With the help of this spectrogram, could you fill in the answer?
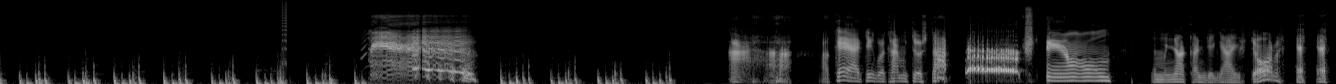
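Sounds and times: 
galloping horse hooves clip-clop: 0:00.0 - 0:03.8, 0:05.0 - 0:06.8
horse whinnying: 0:03.6 - 0:04.8
speech: 0:08.4 - 0:13.2.

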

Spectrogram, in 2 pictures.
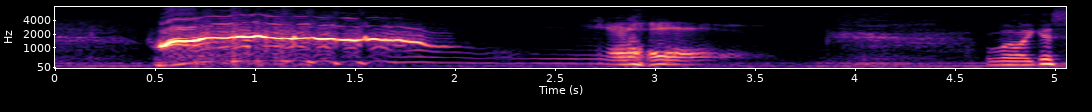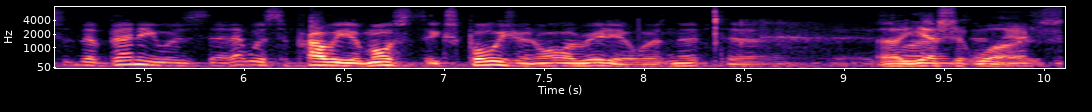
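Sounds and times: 
human voice imitating an English horse whinny: 0:00.5 - 0:02.2
speech: 0:02.8 - 0:03.4, 0:04.7 - 0:10.1.

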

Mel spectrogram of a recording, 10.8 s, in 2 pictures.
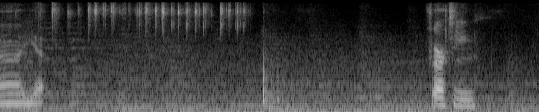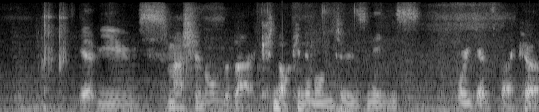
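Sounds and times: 
speech: 0:00.4 - 0:00.8, 0:04.3 - 0:04.9, 0:06.2 - 0:10.7
dice rattling in a shaken hand: 0:00.4 - 0:02.5
dice knocking down: 0:00.5 - 0:02.7.

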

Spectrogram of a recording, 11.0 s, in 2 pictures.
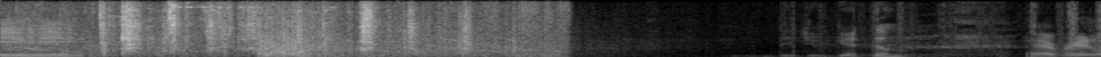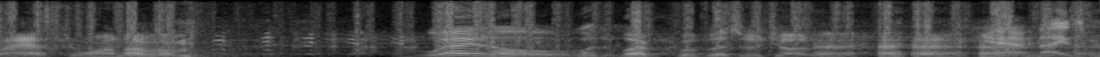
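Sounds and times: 
machine gun firing: 0:00.0 - 0:02.9
speech: 0:04.3 - 0:06.7, 0:07.6 - 0:10.9
laughter: 0:04.9 - 0:10.9.

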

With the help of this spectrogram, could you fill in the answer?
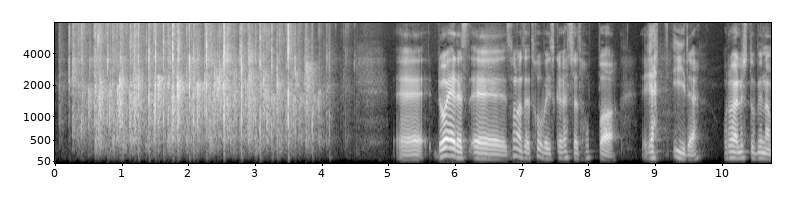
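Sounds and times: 
crowd applause: 0:00.0 - 0:04.4
speech: 0:05.2 - 0:10.7.

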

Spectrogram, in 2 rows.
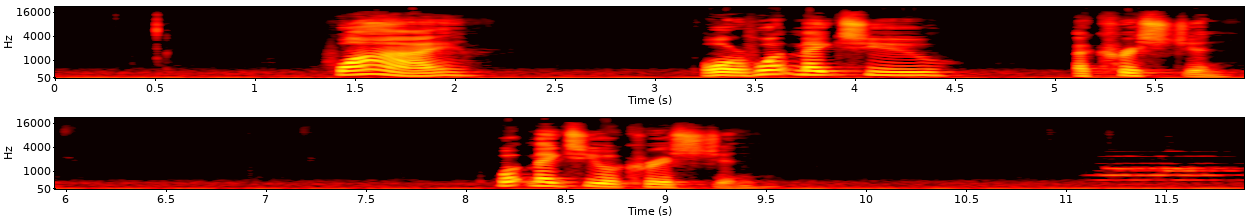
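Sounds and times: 
steady low hum: 0:00.0 - 0:11.8
speech: 0:01.4 - 0:02.2, 0:03.2 - 0:04.5, 0:05.1 - 0:05.9, 0:08.2 - 0:09.6
mobile phone ringtone: 0:11.1 - 0:11.8.

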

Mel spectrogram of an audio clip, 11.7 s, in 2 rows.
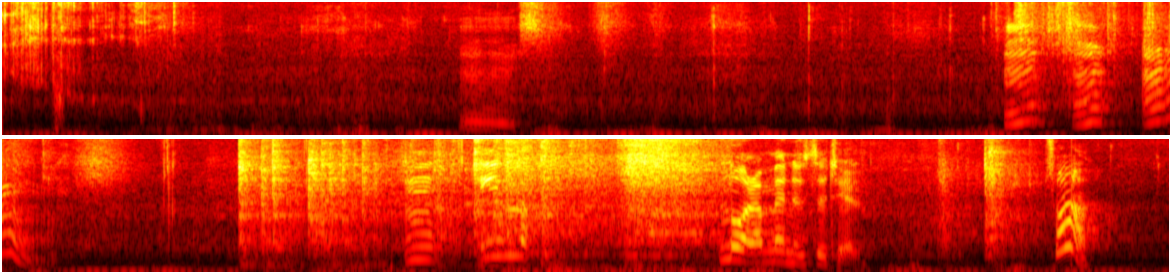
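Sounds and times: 
crunchy biting into oven-cooked food sample: 0:00.0 - 0:01.2
speech: 0:02.3 - 0:03.0, 0:05.0 - 0:06.2, 0:07.9 - 0:10.3, 0:11.1 - 0:11.4.

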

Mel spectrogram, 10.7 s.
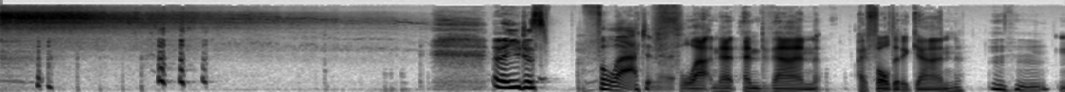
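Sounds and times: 
voice imitating the hiss of a steam iron: 0:00.0 - 0:04.5
speech: 0:04.9 - 0:10.6.

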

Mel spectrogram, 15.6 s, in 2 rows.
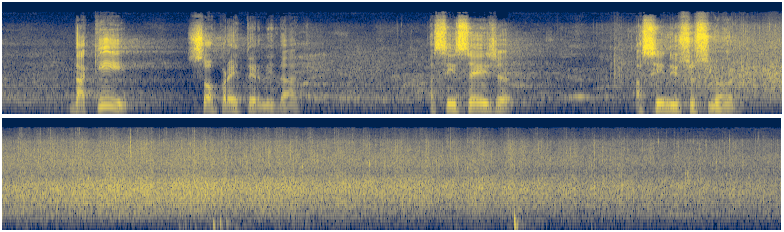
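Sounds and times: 
speech: 0:00.7 - 0:03.2, 0:04.3 - 0:05.2, 0:06.3 - 0:07.5
crowd applauding: 0:06.1 - 0:15.5.

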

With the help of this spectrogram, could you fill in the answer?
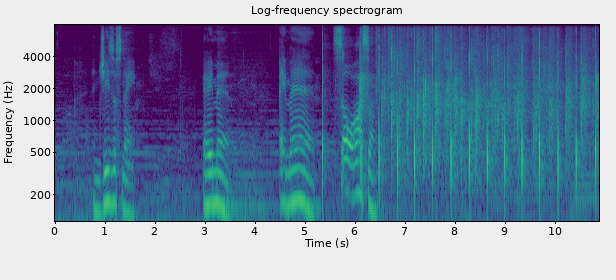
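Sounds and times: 
speech: 0:00.8 - 0:01.7, 0:03.0 - 0:03.6, 0:04.5 - 0:06.7
crowd clapping: 0:05.4 - 0:10.8.

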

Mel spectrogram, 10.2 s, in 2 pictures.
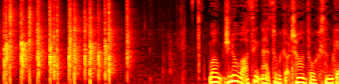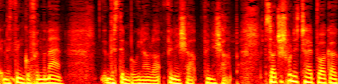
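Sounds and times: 
round of applause in studio: 0:00.0 - 0:02.1
speech: 0:03.2 - 0:10.1.

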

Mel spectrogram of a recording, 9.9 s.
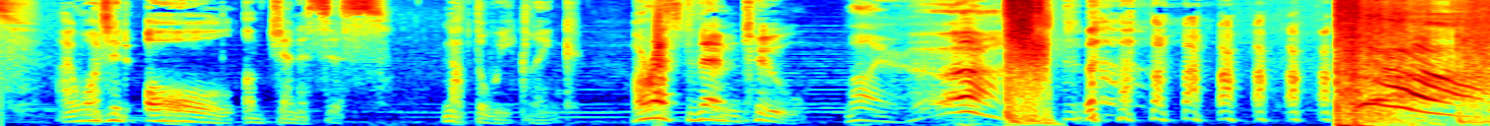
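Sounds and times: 
speech: 0:00.4 - 0:09.9
gunshot: 0:06.7 - 0:07.1, 0:08.9 - 0:09.9
laughter: 0:07.1 - 0:08.9.

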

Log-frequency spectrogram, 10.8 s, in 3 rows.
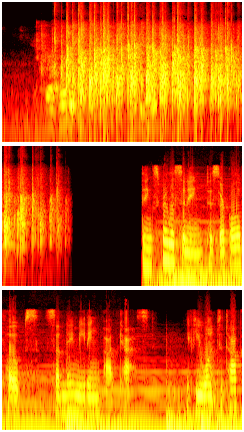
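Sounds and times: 
speech: 0:00.5 - 0:02.5, 0:05.7 - 0:10.7
crowd applause: 0:00.5 - 0:04.6.

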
